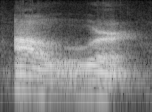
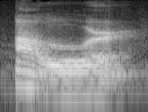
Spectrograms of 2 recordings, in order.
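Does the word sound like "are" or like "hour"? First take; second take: hour; hour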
